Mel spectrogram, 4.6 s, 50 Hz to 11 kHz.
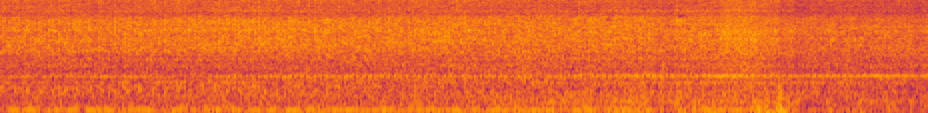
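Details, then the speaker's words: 2007 Silverado 2500HD 6.0 at idle after the power steering pump and pressure line were replaced and the system and hydroboost were bled: only a faint smooth pump hum, and the earlier hammering and groaning are gone; normal. "fire steering palm looking good no leaks underneath everything sounds copacetic the hammering groaning is gone"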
